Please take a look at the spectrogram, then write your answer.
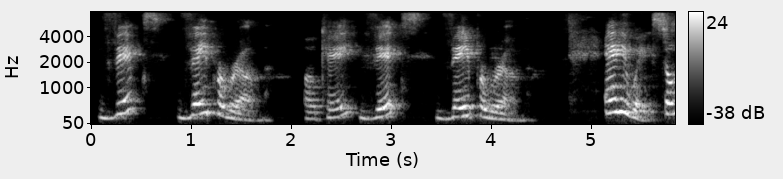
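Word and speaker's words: Vicks VapoRub: it to them but the correct form is to say vixx vaporub okay vixx vaporub anyway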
